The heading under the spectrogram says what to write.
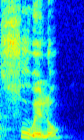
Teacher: la palabra súbelo lleva el acento en la primera sílaba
